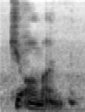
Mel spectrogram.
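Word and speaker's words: Qu'you'oman: Kyoman. Well, I'm not going to remember that. How do you spell it? Q-U apostrophe Y-O-U apostrophe O-M-A-N. Oh, like human.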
